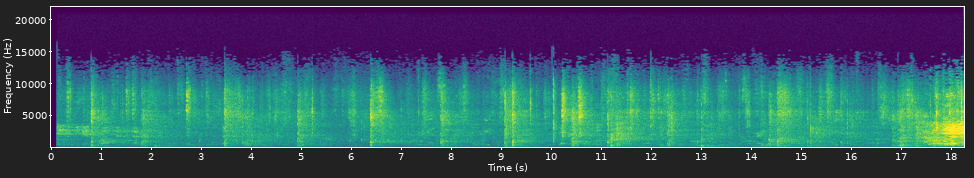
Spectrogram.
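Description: Tennis ball being struck by racquets and bouncing on an indoor hard court during a rally: sharp impacts about once a second, echoing in the large hall, over background voices. The voices grow louder near the end.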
